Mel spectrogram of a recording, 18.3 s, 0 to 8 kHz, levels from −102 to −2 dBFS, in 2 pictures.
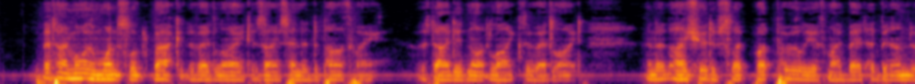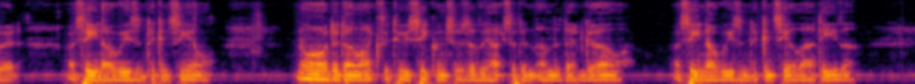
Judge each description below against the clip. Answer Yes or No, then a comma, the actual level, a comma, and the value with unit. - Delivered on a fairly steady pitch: Yes, narrow, 1.2 semitones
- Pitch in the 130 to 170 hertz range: No, low, 110 Hz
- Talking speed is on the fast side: Yes, fast, 220 wpm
